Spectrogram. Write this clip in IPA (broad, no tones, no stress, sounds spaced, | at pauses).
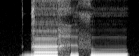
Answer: ɡ ɐː h ɨ θ uː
